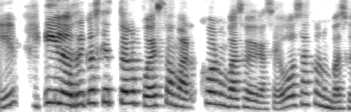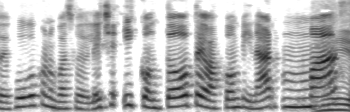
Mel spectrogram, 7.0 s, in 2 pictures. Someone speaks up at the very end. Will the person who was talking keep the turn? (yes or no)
no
